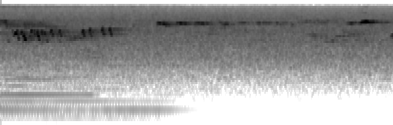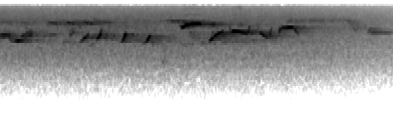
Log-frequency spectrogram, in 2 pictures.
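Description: Small birds chirping in short, quick rising notes over a steady outdoor hiss, with the chirps thickest in the second half; the last notes of soft music fade out in the first two seconds or so.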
